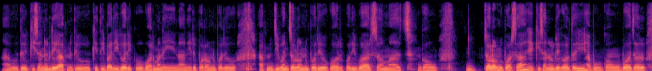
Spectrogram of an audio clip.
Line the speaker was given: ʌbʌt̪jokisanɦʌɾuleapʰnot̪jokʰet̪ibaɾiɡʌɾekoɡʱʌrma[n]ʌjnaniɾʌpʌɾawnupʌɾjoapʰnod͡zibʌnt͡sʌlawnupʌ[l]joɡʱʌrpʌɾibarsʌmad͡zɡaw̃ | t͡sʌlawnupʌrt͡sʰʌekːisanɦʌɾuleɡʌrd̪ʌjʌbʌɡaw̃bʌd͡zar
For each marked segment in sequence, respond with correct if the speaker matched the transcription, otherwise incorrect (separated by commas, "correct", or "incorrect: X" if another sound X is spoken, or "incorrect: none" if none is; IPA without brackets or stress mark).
correct, incorrect: ɾ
